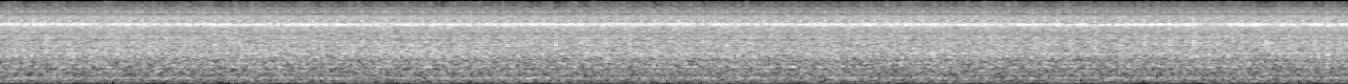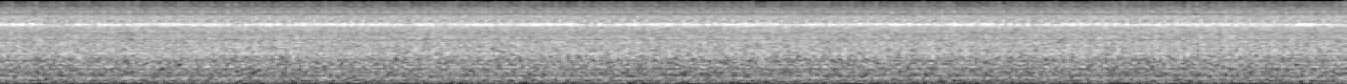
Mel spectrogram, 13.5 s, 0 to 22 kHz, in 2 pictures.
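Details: 2009 Buick Lacrosse, 3800 Series III V6: a steady idle overlaid with a constant high, airy whir that never changes. A bad water pump bearing.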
